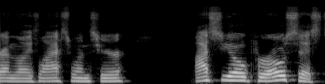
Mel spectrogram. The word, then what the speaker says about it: osteoporosis: those last ones here osteoporosis Todd not osteop paresis you pronounced it correctly thank you so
